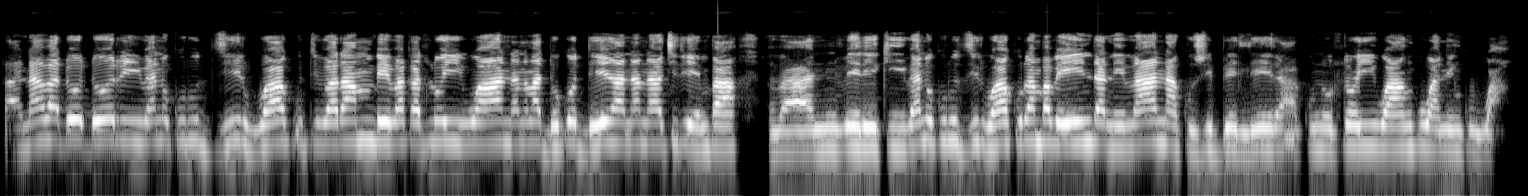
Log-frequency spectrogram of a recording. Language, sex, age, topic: Ndau, female, 36-49, health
